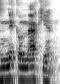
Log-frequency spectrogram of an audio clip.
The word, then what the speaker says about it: Nicomachean: The English pronunciation of it is Nicomachean.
